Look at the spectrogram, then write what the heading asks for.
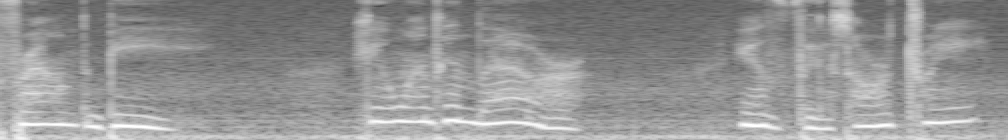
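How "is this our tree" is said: ordinary delivery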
